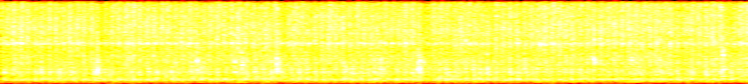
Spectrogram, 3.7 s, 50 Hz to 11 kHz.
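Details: 1998 Jetta 2.0 petrol engine at idle: faint irregular knocks about two a second over a busy top-end clatter, seeming to come more from one side of the engine; source unknown; engine knocking.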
